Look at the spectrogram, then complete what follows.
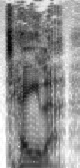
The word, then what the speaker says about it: Taila: that's Taylor so yeah we'd pronounce that Taylor but Taylor Madison and if you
